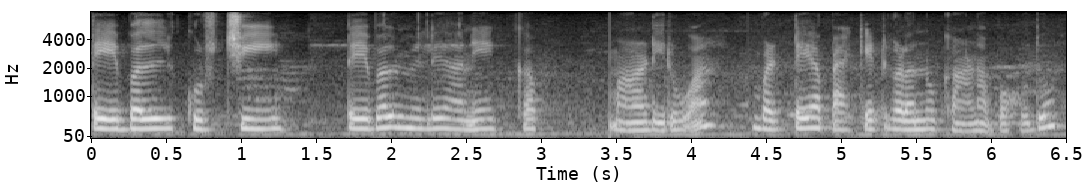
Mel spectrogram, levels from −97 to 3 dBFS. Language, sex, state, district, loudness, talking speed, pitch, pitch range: Kannada, female, Karnataka, Koppal, -17 LUFS, 90 wpm, 225 Hz, 190-235 Hz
